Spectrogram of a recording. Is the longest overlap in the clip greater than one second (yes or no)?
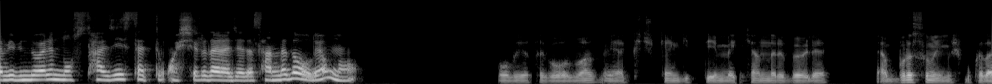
no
